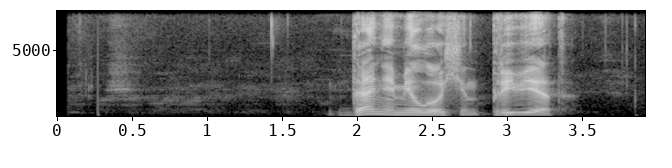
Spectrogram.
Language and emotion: Russian, positive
